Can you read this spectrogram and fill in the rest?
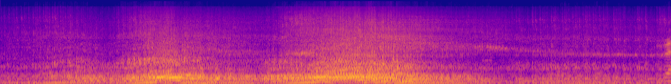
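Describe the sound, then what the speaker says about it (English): A street truck engine at an LS engine festival revs hard in two rising-and-falling surges, bouncing off the rev limiter with a buzzy roar, then drops back toward idle, loud and close. "There you go, bouncing off the rev limiter"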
